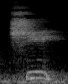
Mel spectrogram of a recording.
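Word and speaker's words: ち: And again, we have to be careful with the second one because we would want to pronounce it like T. And then again, we don't have that sound. So we pronounce it like C-H-I, chi, ta, chi, tsu, te, to.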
